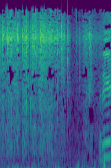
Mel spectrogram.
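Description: Clear plastic saree wrapper crinkling and rustling as it is handled and the folded saree is pulled out, an uneven run of crackles that fades somewhat near the end.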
